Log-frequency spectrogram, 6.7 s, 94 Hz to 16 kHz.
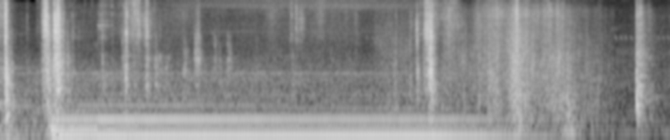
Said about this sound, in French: une Rambler couleur crème de 1961 s'arrête devant le domicile des Jensen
